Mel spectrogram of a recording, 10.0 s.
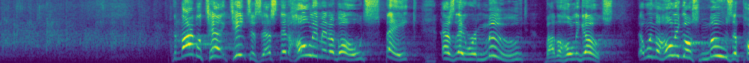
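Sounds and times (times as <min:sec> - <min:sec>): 
people clapping: 0:00.0 - 0:02.8
speech: 0:02.3 - 0:09.9.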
